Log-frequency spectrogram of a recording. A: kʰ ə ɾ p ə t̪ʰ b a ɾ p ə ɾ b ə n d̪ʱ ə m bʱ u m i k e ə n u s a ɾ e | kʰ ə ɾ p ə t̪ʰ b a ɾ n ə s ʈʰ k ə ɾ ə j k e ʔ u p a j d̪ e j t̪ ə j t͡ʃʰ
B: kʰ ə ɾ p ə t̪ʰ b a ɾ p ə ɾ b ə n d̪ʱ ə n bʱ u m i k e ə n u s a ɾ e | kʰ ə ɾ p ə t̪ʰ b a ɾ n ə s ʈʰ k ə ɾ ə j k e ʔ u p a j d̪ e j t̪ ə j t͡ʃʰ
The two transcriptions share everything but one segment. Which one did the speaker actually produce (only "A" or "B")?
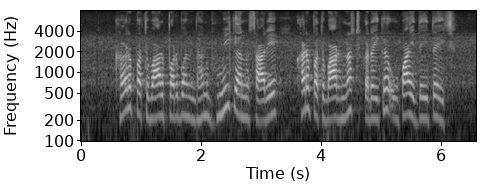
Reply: B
